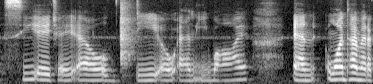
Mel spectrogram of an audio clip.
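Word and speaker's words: chalcedony: I was like, it's Chaldane or whatever. And some lady was like, it's pronounced Caldone.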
